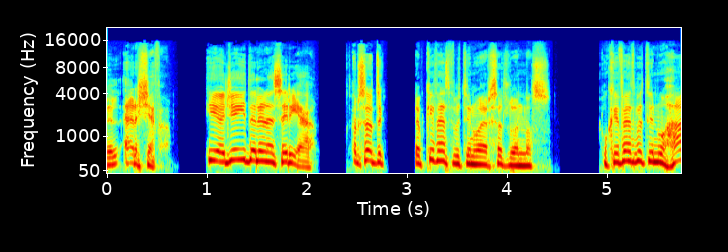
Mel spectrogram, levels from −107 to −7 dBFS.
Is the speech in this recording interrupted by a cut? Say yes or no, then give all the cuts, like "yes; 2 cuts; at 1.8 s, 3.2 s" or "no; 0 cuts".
yes; 1 cut; at 2.8 s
